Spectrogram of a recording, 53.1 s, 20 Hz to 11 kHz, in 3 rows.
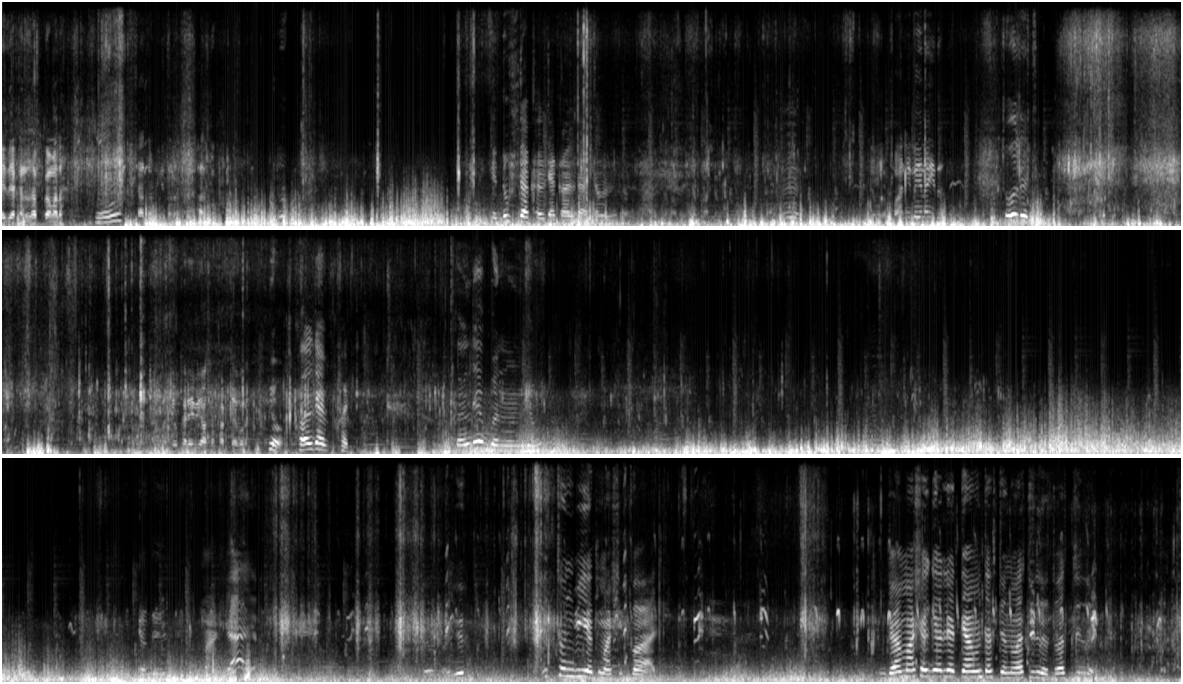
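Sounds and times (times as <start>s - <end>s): water splashing and dripping: 0.0s - 53.0s
wind buffeting microphone: 0.0s - 53.0s
splashes and drips: 14.6s - 31.5s, 47.1s - 53.0s
person speaking: 24.5s - 25.8s, 41.6s - 42.5s, 43.4s - 45.2s.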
